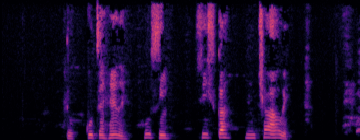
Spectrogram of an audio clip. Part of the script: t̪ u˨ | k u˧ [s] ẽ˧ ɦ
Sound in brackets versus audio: incorrect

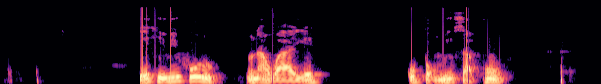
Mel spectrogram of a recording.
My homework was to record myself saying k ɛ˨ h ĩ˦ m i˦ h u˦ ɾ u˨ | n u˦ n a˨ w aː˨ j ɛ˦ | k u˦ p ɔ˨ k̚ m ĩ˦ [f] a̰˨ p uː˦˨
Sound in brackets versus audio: incorrect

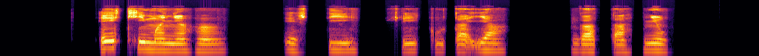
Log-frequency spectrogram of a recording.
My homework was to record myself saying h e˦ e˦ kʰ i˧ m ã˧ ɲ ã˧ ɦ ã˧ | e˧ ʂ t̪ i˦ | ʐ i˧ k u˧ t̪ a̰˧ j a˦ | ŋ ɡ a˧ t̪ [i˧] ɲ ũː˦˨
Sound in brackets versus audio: incorrect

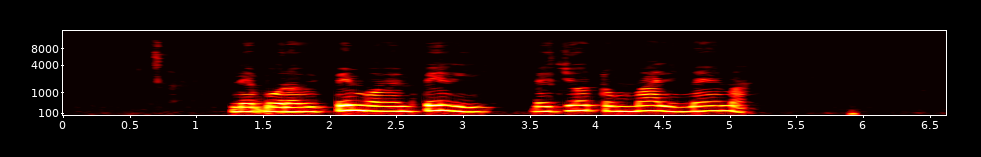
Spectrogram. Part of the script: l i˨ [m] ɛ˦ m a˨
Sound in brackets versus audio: correct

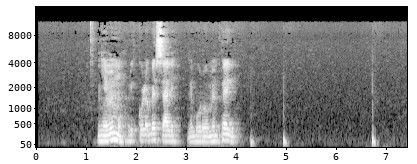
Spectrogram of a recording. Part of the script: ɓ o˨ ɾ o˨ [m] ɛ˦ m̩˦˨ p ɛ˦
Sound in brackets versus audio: correct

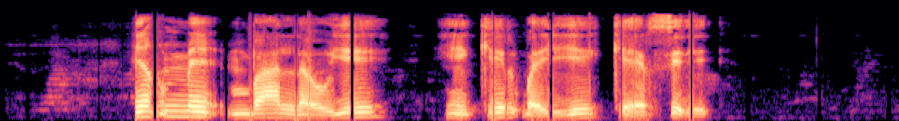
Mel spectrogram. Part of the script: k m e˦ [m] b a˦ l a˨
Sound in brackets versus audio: correct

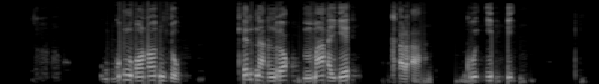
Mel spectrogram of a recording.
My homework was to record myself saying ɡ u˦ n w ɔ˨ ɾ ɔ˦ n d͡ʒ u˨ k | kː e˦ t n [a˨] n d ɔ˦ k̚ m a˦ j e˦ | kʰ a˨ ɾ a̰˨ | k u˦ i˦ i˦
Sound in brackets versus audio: correct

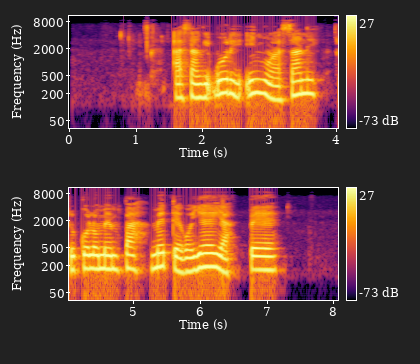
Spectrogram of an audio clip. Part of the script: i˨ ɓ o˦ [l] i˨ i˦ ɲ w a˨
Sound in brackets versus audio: incorrect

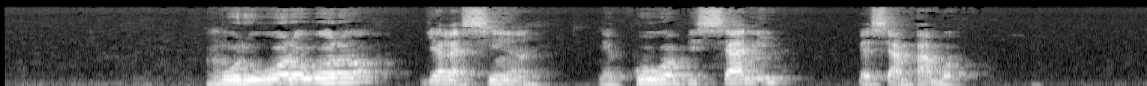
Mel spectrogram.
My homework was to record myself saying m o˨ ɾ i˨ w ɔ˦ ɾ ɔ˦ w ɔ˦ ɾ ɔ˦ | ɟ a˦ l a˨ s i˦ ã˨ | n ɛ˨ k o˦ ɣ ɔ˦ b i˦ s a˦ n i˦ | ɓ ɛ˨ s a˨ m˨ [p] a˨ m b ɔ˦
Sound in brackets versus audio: correct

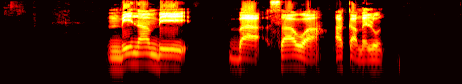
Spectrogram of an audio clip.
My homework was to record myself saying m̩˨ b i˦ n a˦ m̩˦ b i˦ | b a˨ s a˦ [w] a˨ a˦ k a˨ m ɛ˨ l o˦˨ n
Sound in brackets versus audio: correct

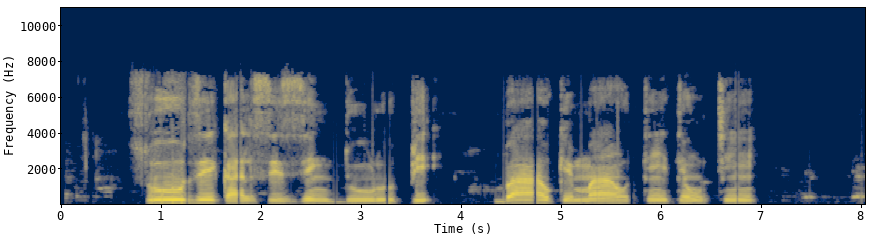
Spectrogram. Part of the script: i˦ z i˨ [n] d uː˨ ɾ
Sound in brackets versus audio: incorrect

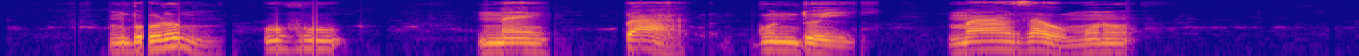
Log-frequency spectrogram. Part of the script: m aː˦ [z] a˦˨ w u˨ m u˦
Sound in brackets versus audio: correct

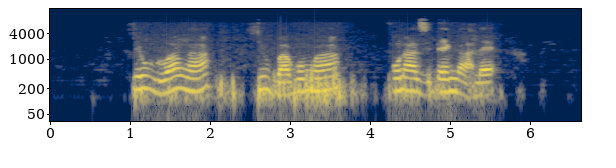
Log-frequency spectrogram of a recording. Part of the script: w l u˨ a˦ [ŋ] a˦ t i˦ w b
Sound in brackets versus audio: correct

